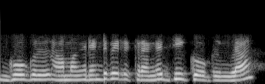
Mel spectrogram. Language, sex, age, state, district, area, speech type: Tamil, female, 45-60, Tamil Nadu, Erode, rural, conversation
